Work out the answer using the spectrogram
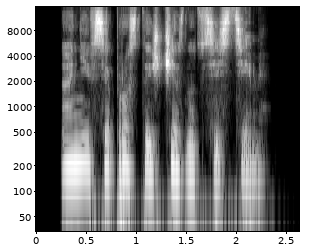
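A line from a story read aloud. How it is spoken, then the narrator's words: Muttering. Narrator (Russian): пробормотала я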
